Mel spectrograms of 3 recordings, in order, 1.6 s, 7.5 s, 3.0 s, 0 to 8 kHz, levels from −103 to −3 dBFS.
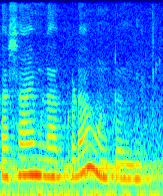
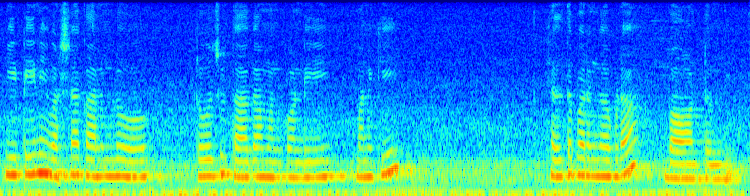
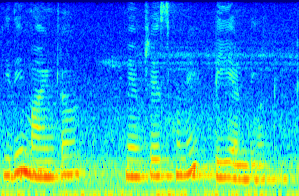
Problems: constant background noise, background conversations at intervals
